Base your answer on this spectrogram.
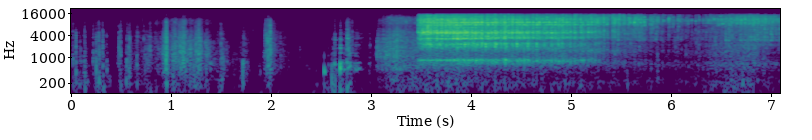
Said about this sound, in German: Wir haben jetzt die Bohnen eingefüllt.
